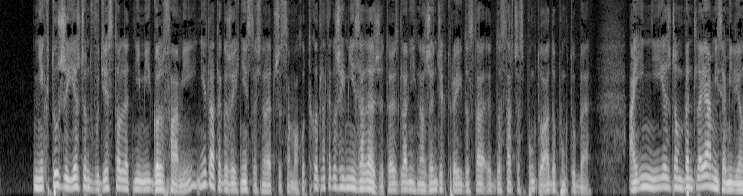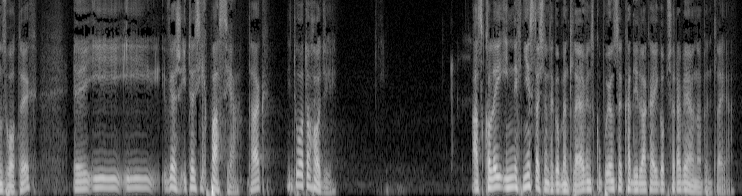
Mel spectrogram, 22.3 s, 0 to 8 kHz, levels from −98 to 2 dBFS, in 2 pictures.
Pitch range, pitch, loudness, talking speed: 95-135 Hz, 110 Hz, -25 LUFS, 195 wpm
